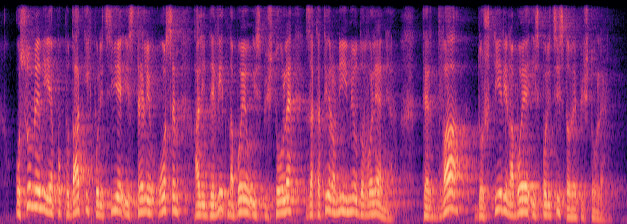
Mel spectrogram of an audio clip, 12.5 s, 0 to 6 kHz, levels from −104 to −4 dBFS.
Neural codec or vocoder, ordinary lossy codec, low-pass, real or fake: none; none; 5.4 kHz; real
